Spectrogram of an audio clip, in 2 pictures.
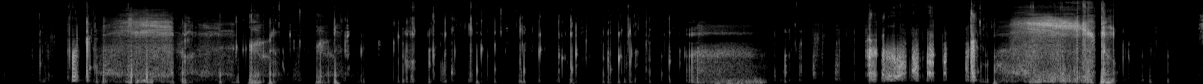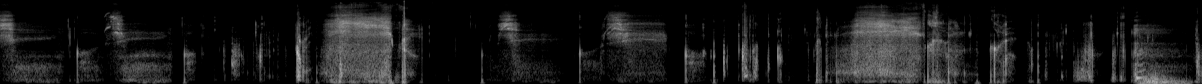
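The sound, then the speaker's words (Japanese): Scratching and rubbing as cream is worked onto a surface, heard as many irregular crackly, crunchy bursts of varying loudness across the whole stretch, with short quiet gaps between them. “クリームつけてるから。すごい音だね。”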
